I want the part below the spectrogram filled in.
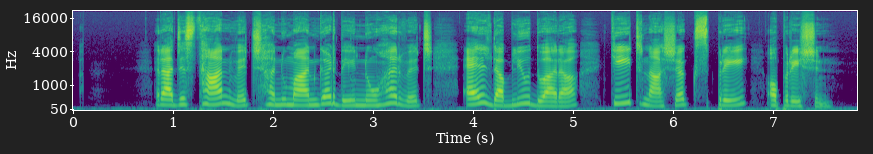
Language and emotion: Punjabi, neutral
